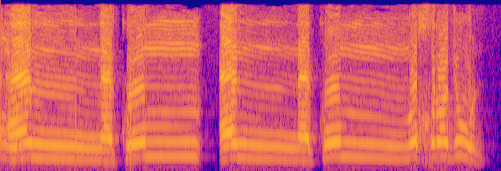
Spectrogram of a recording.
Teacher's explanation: والميم التانية مشددة علامة على ان الاولى وادغمت في الثانية فادغمنا هننطق ميم واحدة مشددة وبيسموه ايه ادغام مثلين صغير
